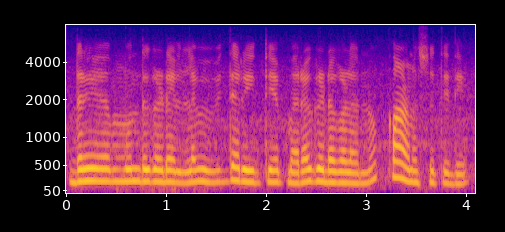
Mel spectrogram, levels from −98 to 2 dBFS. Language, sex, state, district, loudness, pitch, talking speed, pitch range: Kannada, female, Karnataka, Bidar, -15 LUFS, 205 Hz, 90 wpm, 195-215 Hz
